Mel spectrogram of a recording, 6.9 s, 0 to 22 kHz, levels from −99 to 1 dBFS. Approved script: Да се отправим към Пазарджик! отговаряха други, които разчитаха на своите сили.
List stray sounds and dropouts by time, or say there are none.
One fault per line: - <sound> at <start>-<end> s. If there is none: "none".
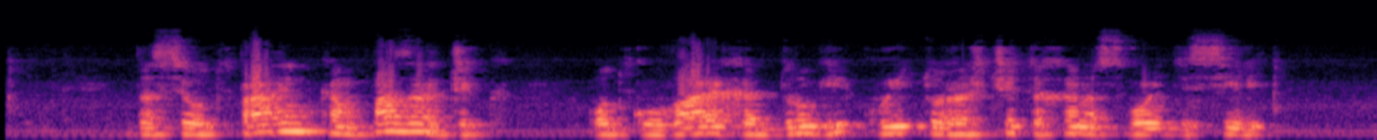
none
